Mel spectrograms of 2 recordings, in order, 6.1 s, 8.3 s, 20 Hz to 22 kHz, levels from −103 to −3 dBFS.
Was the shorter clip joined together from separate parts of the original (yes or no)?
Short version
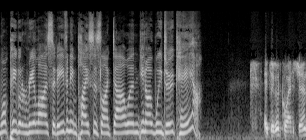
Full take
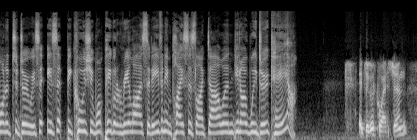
no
